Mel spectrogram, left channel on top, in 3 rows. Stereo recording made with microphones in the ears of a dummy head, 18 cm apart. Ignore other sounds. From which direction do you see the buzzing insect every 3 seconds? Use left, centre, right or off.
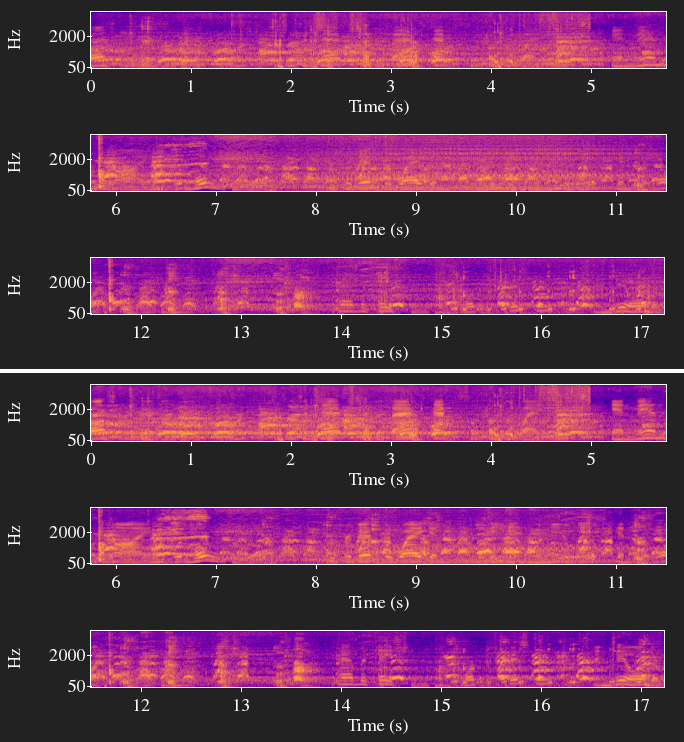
right, centre, left, left, left, left.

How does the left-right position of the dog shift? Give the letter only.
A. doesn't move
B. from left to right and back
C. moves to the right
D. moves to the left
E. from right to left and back
E.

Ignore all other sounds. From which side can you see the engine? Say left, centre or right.
left.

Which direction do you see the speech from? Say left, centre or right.
right.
